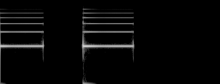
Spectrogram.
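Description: Shot timer giving two high beeps just under a second apart, each about half a second long: the start signal to draw, then the par-time beep marking the end of the time allowed for the shot.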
